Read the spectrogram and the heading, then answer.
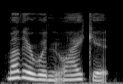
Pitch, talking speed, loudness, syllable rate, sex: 235 Hz, 195 wpm, -16 LUFS, 4.9 syllables/s, female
